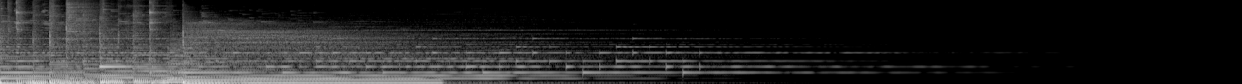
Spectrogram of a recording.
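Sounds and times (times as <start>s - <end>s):
corporate instrumental jingle: 0.0s - 6.2s.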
